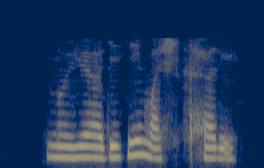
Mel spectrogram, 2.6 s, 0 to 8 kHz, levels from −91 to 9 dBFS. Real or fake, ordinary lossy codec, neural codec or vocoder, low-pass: fake; AAC, 16 kbps; codec, 16 kHz, 2 kbps, FunCodec, trained on LibriTTS, 25 frames a second; 7.2 kHz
